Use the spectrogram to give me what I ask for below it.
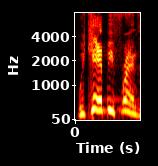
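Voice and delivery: high, loud, indignant verdict; mock outrage. Pastor disowning his cereal-bungling buddy, mock outrage. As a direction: cry it out in pretend outrage.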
